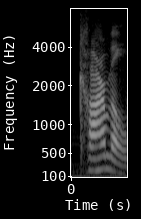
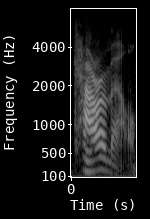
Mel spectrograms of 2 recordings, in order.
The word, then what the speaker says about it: caramel: like it in Carmel actually you said Carmel when it's pronounced caramel can't we just call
